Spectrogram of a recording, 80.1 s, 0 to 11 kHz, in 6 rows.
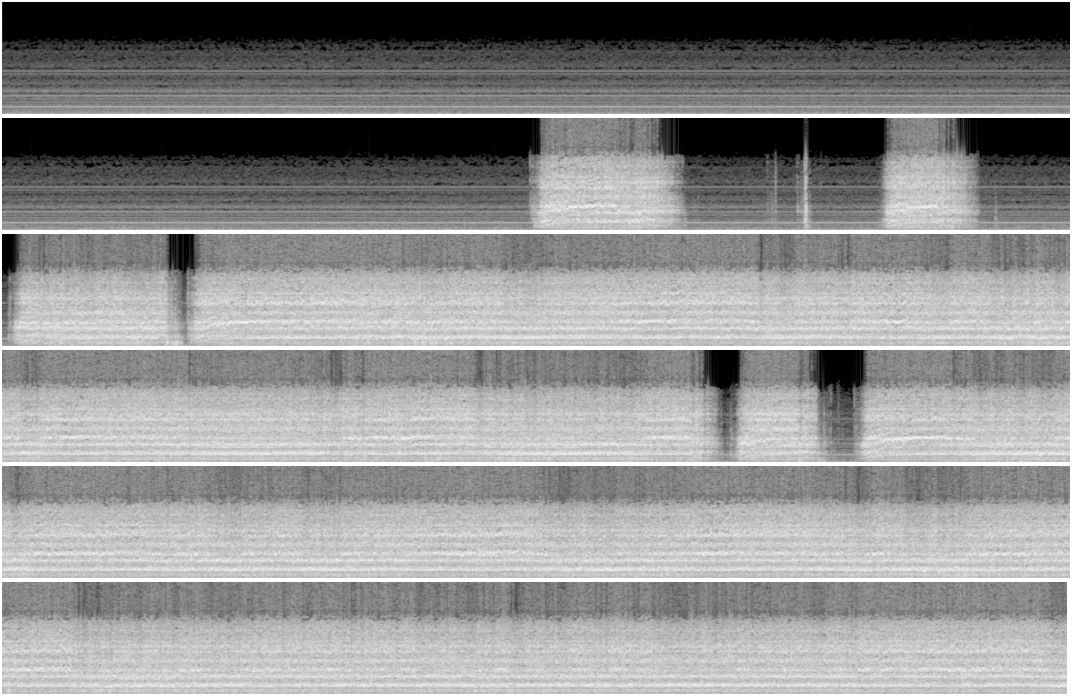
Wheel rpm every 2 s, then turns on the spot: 0, 0, 0, 0, 0, 0, 0, 0, 0, 0, 120, 0, 50, 80, 150, 210, 230, 230, 220, 220, 230, 220, 220, 220, 150, 120, 220, 220, 220, 220, 220, 230, 220, 220, 220, 240, 230, 230, 230, 230.
none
